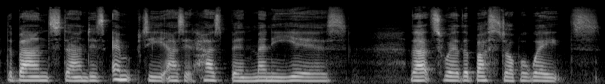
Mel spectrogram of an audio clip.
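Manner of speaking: plain reading voice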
